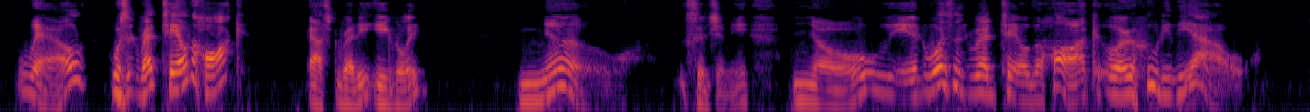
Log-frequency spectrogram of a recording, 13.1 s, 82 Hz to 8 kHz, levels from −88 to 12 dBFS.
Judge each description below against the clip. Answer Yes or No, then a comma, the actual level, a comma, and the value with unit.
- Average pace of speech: No, slow, 100 wpm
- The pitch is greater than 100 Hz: Yes, medium, 185 Hz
